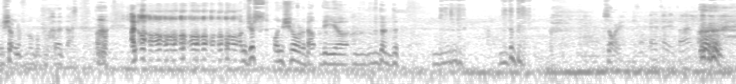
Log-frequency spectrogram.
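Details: Speaker with word repetitions and filled pauses; stuttering.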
